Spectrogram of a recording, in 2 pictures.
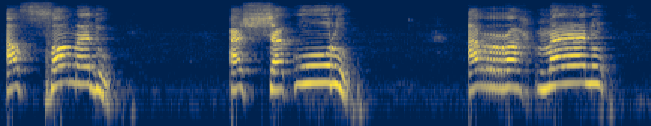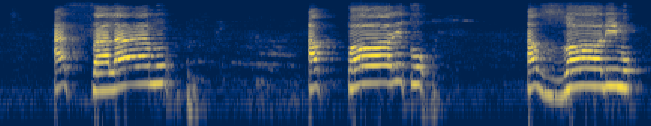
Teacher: Yang ketiga, yang dibaca adalah huruf yang bertasydid, huruf setelah huruf lam tersebut. Jadi, walaupun ada huruf lam, tapi huruf lamnya tidak terbaca, dianggap tidak ada. Tapi yang terdengar adalah huruf setelah huruf lam tersebut. Contoh, as-samadu, asy-syakuru, ar-rahmanu, as-salamu, at-tariqu, az-zalimu. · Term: alif lam asy-syamsiyah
